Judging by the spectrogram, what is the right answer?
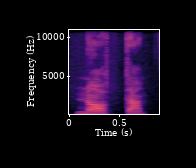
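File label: "nota", female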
